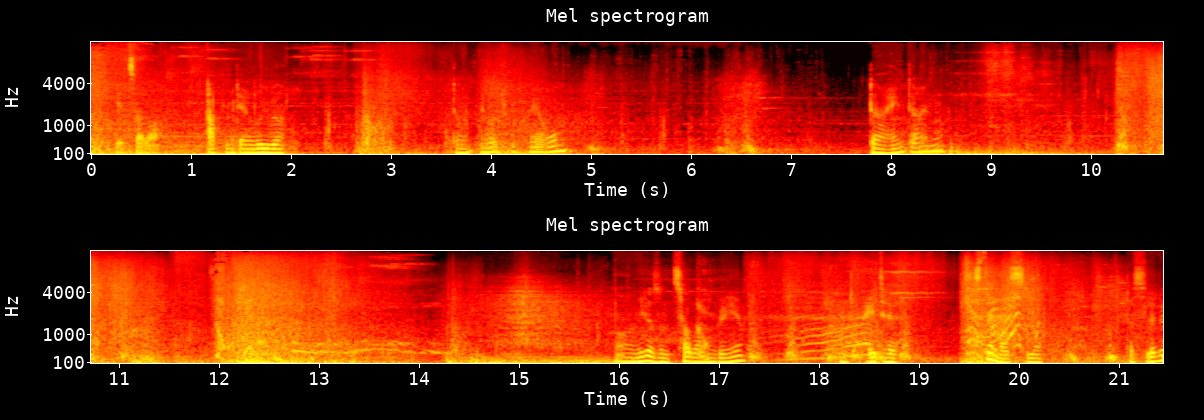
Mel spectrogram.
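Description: Blades swing and strike with sharp metallic hits.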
